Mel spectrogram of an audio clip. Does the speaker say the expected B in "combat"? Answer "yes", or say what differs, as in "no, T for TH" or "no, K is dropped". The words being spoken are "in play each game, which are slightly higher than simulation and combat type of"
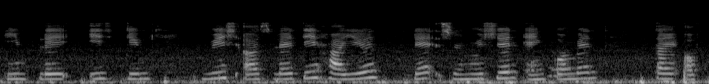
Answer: no, B is dropped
